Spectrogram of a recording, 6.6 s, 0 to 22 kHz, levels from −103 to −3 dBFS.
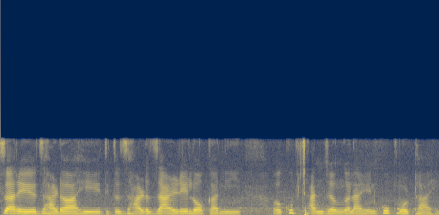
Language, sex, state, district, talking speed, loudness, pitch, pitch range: Marathi, female, Maharashtra, Aurangabad, 145 wpm, -16 LUFS, 195 Hz, 190-205 Hz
